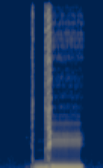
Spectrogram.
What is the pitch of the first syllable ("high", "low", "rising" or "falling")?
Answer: high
